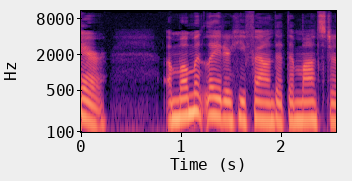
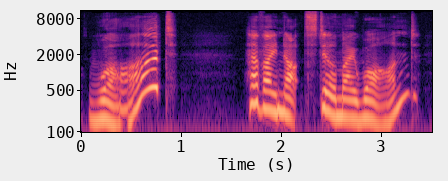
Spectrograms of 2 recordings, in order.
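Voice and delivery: louder, defiant witch queen; 3 semitones higher, 6 dB louder than usual. A narrator's reading. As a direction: scoff at defeat with power.

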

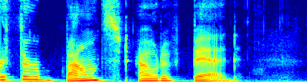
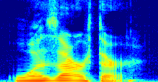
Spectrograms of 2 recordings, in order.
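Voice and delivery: ordinary delivery

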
